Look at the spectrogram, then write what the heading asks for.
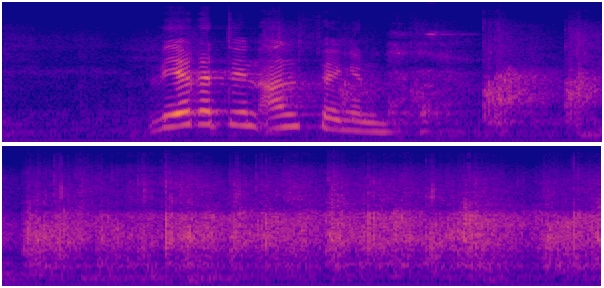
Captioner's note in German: Allgemeiner Beifall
